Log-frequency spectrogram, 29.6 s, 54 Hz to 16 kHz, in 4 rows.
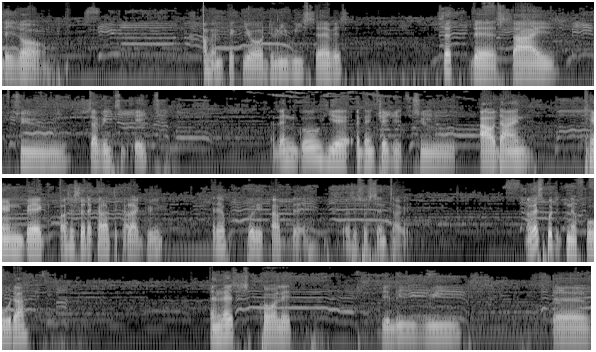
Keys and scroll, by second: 0.4 ctrl+t, 1.8 Return, 1.9 ctrl+h, 2.3 Left, 2.4 Return, 4.6 ctrl+c, 5.0 ctrl+v, 8.8 typing, 9.3 Return, 17.1 v, 19.7 ctrl+t, 20.3 ctrl+shift+t, 20.5 Left, 20.6 Down, 22.1 ctrl+g, 26.5-29.5 typing.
